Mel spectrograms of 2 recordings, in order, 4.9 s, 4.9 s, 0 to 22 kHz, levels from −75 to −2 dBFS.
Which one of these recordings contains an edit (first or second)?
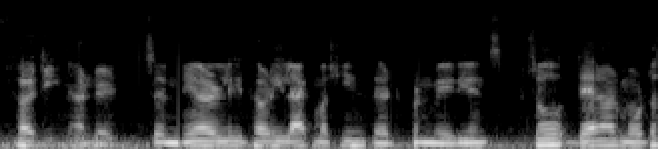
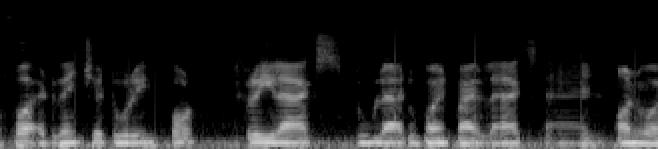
first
